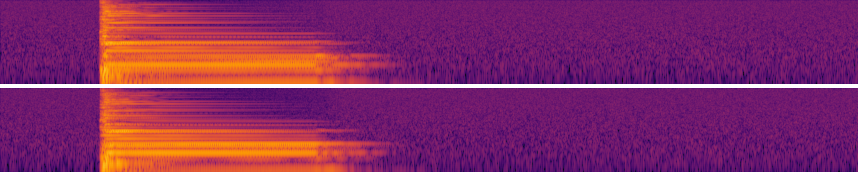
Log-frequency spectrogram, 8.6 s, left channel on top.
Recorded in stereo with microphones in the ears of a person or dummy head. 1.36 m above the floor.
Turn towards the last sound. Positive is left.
turn(degrees=35)  # may be behind; listen again after turning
